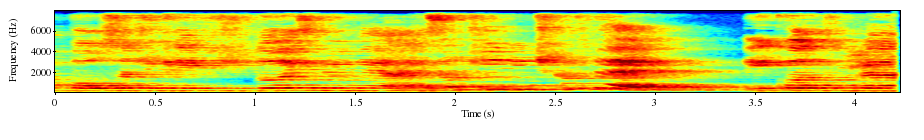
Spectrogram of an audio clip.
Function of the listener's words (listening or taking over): listening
